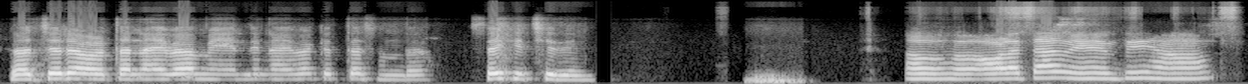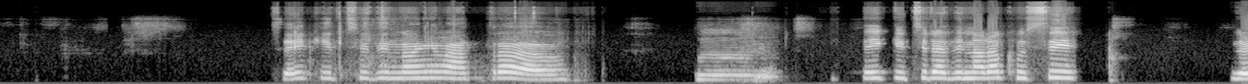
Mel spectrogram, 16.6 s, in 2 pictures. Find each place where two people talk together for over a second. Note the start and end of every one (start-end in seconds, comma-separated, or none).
none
